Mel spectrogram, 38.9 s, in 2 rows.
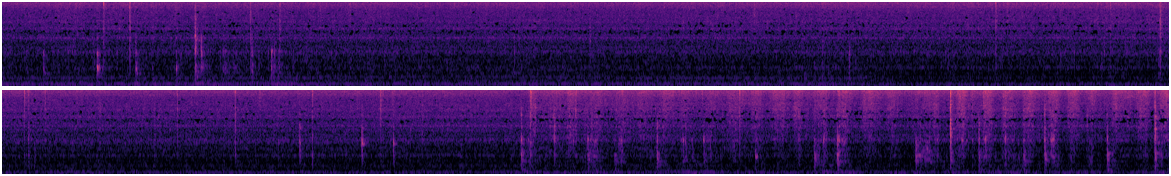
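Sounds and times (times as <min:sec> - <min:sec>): onion and garlic sizzling in oil: 0:00.0 - 0:38.9
wooden spatula scraping a wok: 0:00.6 - 0:04.8, 0:28.0 - 0:38.9.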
